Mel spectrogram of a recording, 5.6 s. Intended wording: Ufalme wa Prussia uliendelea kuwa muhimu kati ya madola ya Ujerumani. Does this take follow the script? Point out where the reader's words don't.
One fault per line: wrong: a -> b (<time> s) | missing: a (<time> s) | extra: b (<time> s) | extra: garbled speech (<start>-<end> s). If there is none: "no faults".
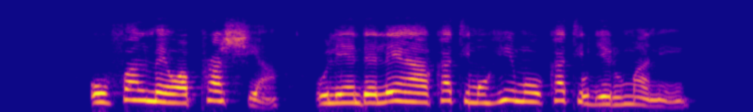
wrong: kuwa -> kati (3.2 s)
missing: ya madola ya (4.4 s)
